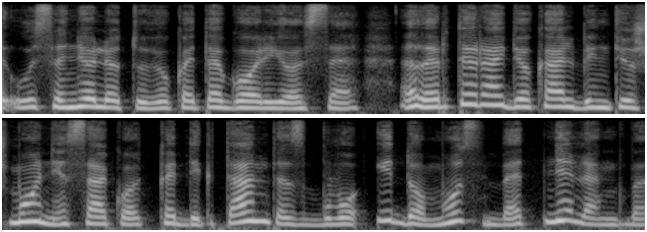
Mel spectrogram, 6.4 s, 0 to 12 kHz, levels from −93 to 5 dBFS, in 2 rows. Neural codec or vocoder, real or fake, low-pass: autoencoder, 48 kHz, 32 numbers a frame, DAC-VAE, trained on Japanese speech; fake; 10.8 kHz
